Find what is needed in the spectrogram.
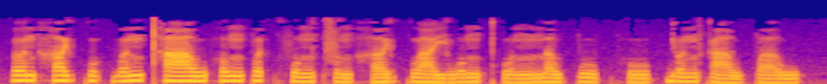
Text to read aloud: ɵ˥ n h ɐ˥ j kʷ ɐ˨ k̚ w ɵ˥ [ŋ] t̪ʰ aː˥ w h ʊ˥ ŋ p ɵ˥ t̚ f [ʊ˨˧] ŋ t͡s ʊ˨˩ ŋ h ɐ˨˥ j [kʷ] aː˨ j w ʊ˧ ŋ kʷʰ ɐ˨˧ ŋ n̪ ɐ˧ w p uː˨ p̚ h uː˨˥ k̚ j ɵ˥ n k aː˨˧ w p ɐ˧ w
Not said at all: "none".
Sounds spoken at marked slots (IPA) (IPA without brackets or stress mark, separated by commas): n, ʊ˨, kʷ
